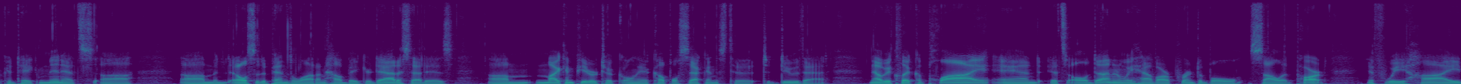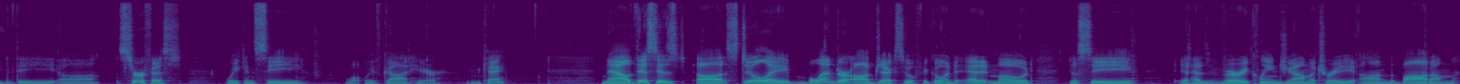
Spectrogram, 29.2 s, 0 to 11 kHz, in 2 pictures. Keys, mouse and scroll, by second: 4.0-8.6 drag, 14.6-16.3 drag, 16.5-19.9 middle drag, 22.8 click, 24.2 click, 24.7 middle click, 24.9 scroll up 1, 24.9-27.9 middle drag.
